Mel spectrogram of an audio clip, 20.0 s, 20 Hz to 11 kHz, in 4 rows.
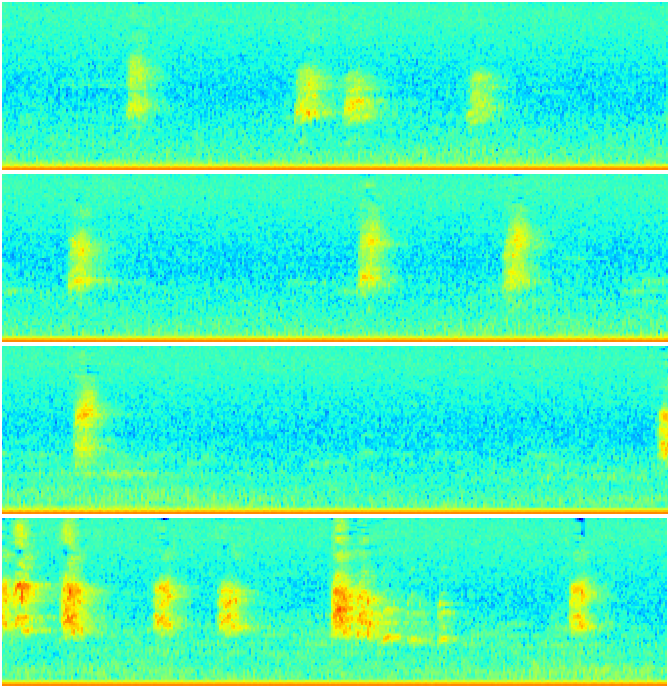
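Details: Dogs barking late at night, 11:02 pm on May 30, 2010, picked up from indoors near a window; fainter, spaced barks early on, then a tighter cluster of rapid yaps toward the end, with a constant low background hum.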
